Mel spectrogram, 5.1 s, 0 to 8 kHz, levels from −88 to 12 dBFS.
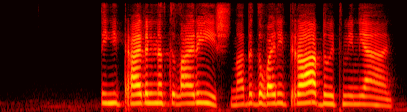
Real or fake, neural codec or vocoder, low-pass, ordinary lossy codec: fake; codec, 16 kHz, 0.5 kbps, X-Codec, HuBERT features, trained on balanced general audio; 7.2 kHz; none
